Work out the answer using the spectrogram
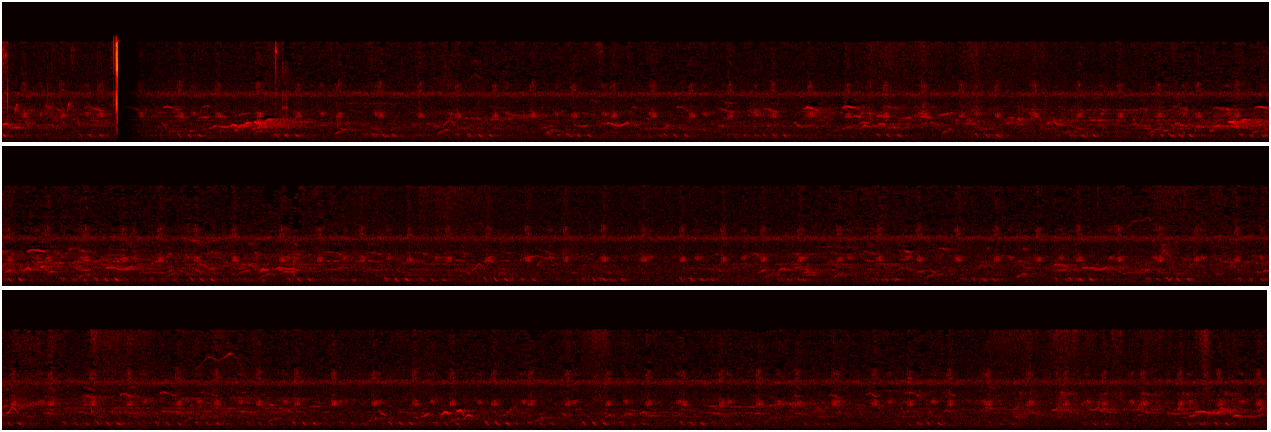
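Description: A bird repeating a short note evenly, about twice a second, with faint scattered chirps of other birds and a steady high insect-like whine behind. A single sharp click about a second in.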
